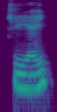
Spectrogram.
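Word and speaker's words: ガ: So if you look at the ga here, GA, without the dots, this character should be pronounced ka, K-A, ka. But if it has the dots, it should be pronounced with a G sound, ga, because the K sound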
